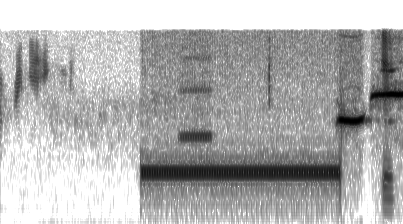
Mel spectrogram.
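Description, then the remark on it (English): A telephone ringing tone on an outgoing call sounds as a steady, loud, buzzy hum for about two seconds, then cuts to a short higher beep and a few brief higher-pitched tones. “And I'm ringing.”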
